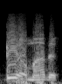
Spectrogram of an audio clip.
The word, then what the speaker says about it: Bielema: Is it Bielema? That's the proper way to say it, isn't it? – It's pretty close. It's Bielema.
